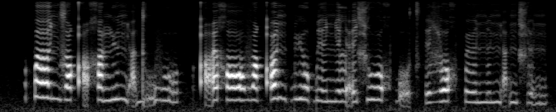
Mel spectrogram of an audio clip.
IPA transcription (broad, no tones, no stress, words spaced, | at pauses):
pɐːɲzoqʼa̰χ ɐŋyɲ a̰dṵvu | qʼa̰e̯χɔːvɐqʼuɲ ɓyo̯ɓɪːɲɪ lɛ̰e̯ɕuːχ ɓo̰ t͡sʼɪɮoχpʏː ɲyɲa̰ɲɕʏɲ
